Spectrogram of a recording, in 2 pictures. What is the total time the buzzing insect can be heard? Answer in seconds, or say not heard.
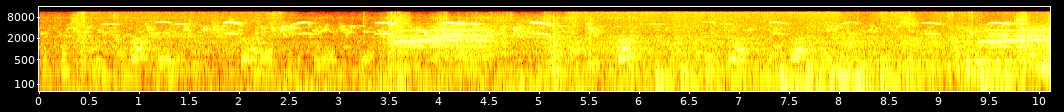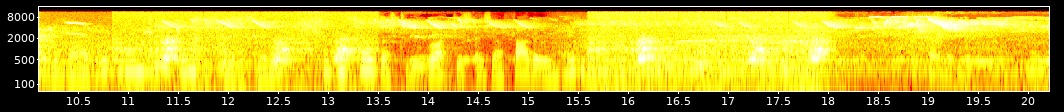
17 s.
